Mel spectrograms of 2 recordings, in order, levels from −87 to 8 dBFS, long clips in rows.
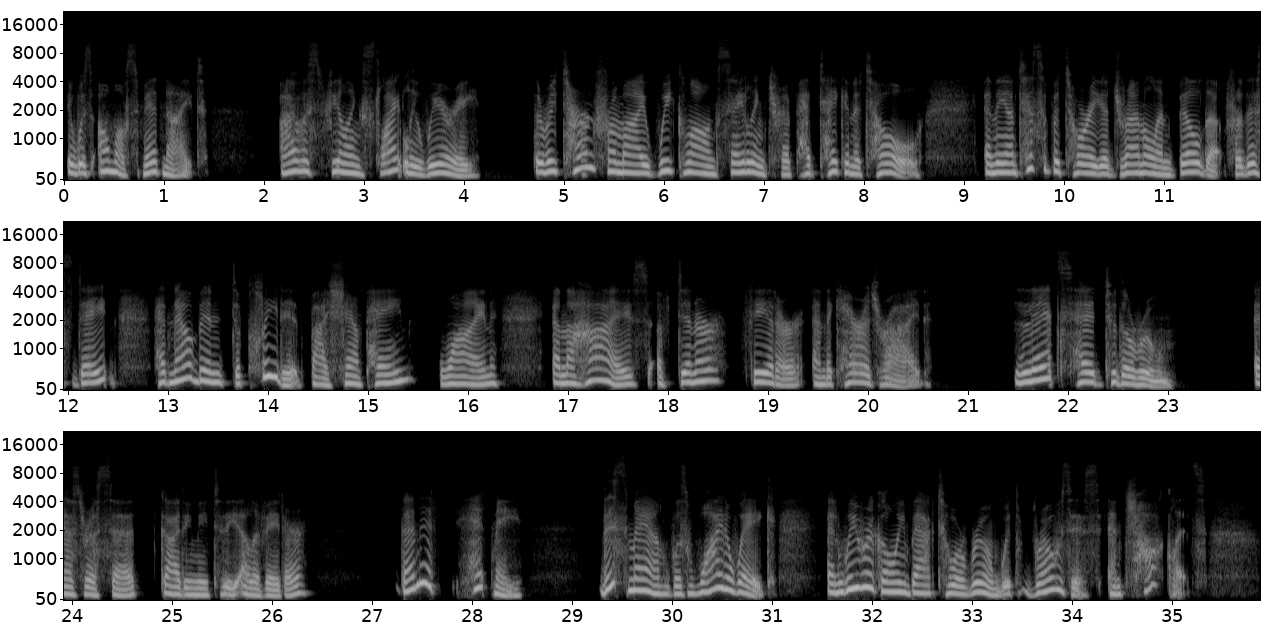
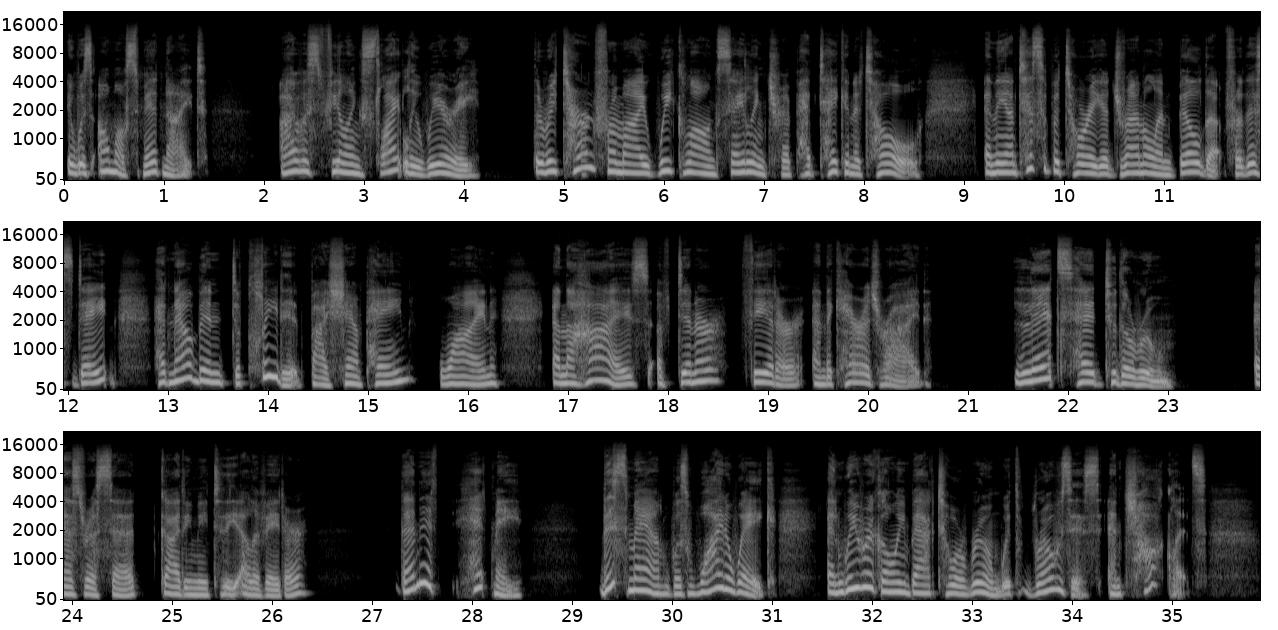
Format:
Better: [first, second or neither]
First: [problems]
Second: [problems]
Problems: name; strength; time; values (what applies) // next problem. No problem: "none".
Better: second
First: muffled; very; fading above 4 kHz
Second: none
